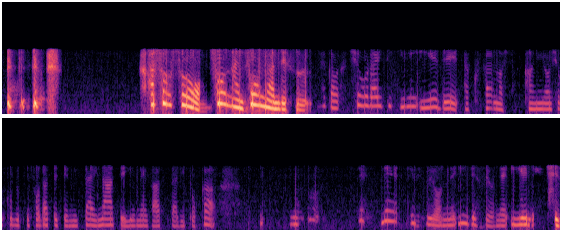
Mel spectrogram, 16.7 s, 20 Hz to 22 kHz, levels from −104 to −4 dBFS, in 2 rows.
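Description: From start to finish the speech carries the G.723.1 codec sound: heavily damaged, muffled and hoarse, with nothing above 4 kHz and consonants smeared because the voice model is refreshed only every 30 ms. The coarseness fits a rate of about 6 kbit/s. Unlike a plain low-pass or band-limited channel, the roughness comes from the codec's slow, crude modelling of the voice, not just from missing treble.

From 0.09 s to 16.63 s, periodic USB or driver dropouts tick through the audio every 0.099 s, about 150 times in all. Each time roughly a millisecond of signal is skipped outright rather than filled with silence, so the waveform jumps and leaves a small click. The metronome-steady spacing and the fact that the ticks sound only while there is signal separate them from random network glitches or from crackle in the room noise.

Between 7.29 s and 7.42 s, after VoIP packet loss concealed by the speech codec, 60 ms of audio is missing, which fits two 30 ms frames. 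The decoder extends the last pitch and spectral shape, so the voice turns into a fading buzzy tone or coloured noise instead of a hard gap. Because each frame depends on the one before, the distortion and weakness carry on past the loss itself, unlike the instant, self-contained driver ticks.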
